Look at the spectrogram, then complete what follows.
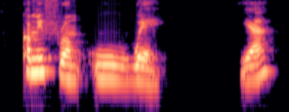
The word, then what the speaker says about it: Uwe: U is the short form. U, because R, a single R, yeah, a single R in Edo language is silent when it comes before a vowel, right? When it comes before a vowel, it's silent. So Uwe, U, yeah, some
